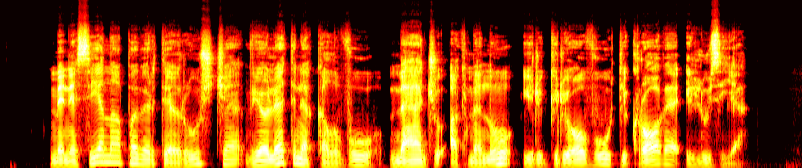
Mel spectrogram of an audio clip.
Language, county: Lithuanian, Klaipėda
